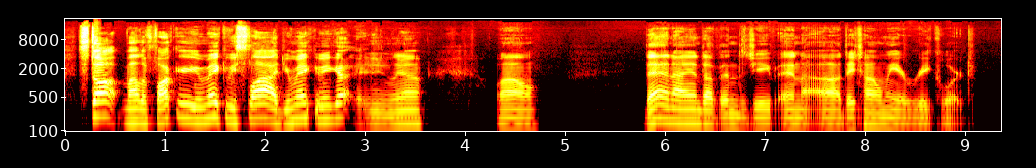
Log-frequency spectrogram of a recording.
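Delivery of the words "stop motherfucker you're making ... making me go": mock yelling, very high, shrill. Retelling being dragged to the Jeep, imitating someone yelling. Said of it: "I'm yelling at him the whole way".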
